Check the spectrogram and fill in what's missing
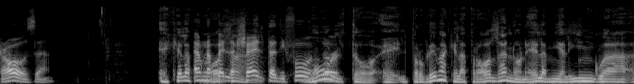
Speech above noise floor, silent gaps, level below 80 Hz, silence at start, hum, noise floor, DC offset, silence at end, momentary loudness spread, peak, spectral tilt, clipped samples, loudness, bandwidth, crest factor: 39 dB; none; -60 dBFS; 0 s; none; -64 dBFS; under 0.1%; 0 s; 7 LU; -10 dBFS; -7 dB/octave; under 0.1%; -25 LUFS; 16 kHz; 16 dB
